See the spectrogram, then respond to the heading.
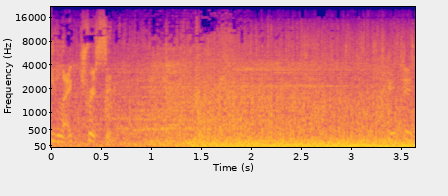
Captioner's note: explosions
